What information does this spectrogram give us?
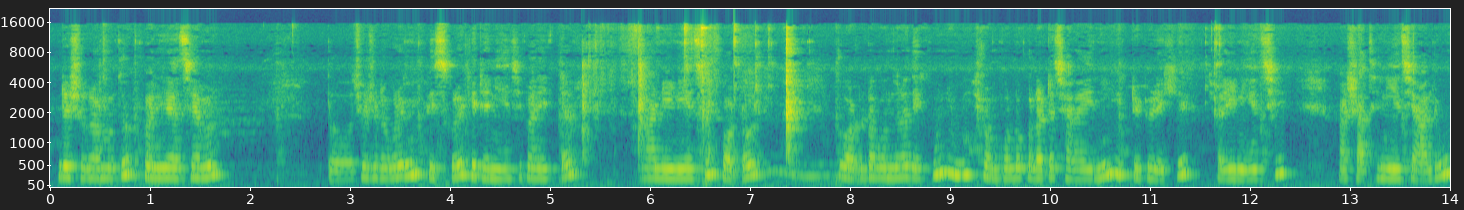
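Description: Brief: quick, fairly high-voiced woman narrating her own cooking, recorded in an echoey home kitchen. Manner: chatty, keeps addressing viewers as friends. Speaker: cooking channel host. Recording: echoey tiled kitchen with loud frying. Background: sizzling and frying from the pan.

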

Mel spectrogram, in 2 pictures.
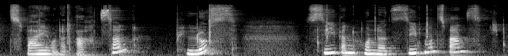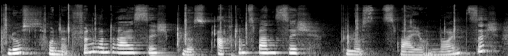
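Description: Female host, congested with a cold, low creaky fry, relaxed thinking-aloud budget chat at her desk. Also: slight background noise. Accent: southern German. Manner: chatty, thinking aloud over numbers. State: has a cold with a stuffy nose. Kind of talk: casual talk while doing a monthly budget. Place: at a desk indoors, hands over a planner.

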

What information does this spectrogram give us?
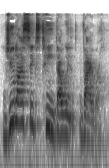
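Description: A woman's voice: mid-range voice, expressive, measured pace, a little mellow, echoey room. A woman in her twenties, a minister and life coach, preaching her testimony to viewers in an emphatic, repetitive cadence. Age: 20s.

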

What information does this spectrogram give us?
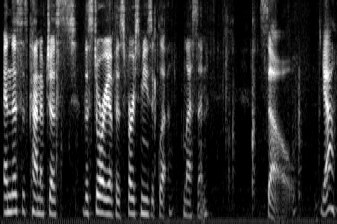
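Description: A woman's voice: medium pitch, lively intonation, moderate pace, bright, forceful tone. A woman hosting a radio show in casual, joking, rambling banter. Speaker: radio show host and skit writer.

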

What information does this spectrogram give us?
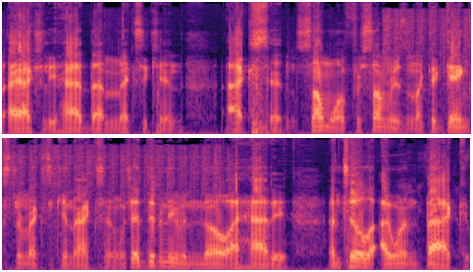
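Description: A young man with a very low, deep voice rambles chattily over gameplay, full of ums and restarts. His tone stays smooth and resonant even though his throat is a little sore. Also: low-quality recording. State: sore throat from swollen tonsils. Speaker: gaming channel host.

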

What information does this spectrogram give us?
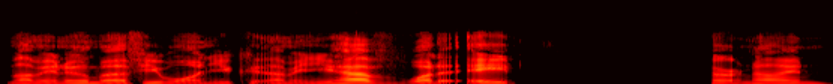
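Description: A man's voice: medium pitch, brisk, fairly bright tone, dry recording, muffled recording. A man working as game master, narrating and explaining in a hesitant, rambling way during a tabletop roleplaying game.

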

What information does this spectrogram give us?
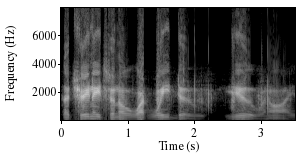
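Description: A man's voice: lively intonation, measured pace, lightly acted. An actor playing a brooding, menacing older outlaw father in a 1950s radio drama. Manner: low, brooding, threatening. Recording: noisy old radio broadcast.

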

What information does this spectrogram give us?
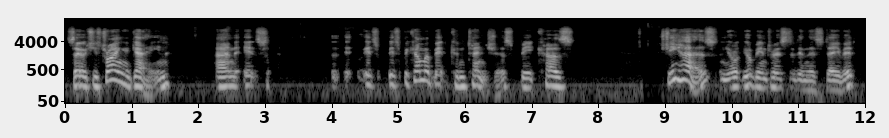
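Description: Animated, halting man hosting a news discussion. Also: a little high, husky. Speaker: panel show host. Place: indoor home room on a video call. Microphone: video call.

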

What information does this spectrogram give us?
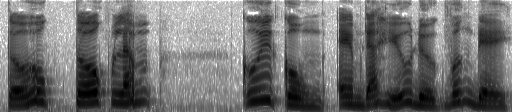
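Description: A woman voicing a kindly, wise older male teacher in a cartoon, measured and reassuring. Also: a little high, lively intonation, no echo, studio quality. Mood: approving, wise.

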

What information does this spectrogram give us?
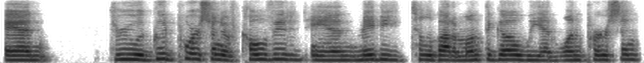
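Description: A woman's voice: mid-range voice, level tone, measured pace, mellow. A woman who heads a town parks department, answering questions at a meeting with some hesitant restarts, speaking from a home office on a video call. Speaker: parks and recreation staff head. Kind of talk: casual meeting discussion. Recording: dull video call audio.

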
